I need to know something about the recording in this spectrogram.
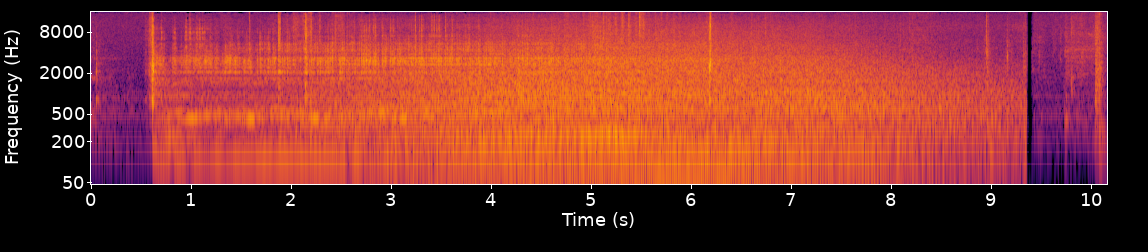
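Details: Repaired fan with all speeds working: steady even whoosh of air with a low motor hum and no rattles or scraping on medium; normal running.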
